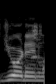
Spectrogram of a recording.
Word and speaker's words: Jordan: My name is Jordan with a silent ph in the middle, and with me, as always, is my co-host Sir Lucian over there at Sir Lucian Gaming, live from Gamehole Con.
